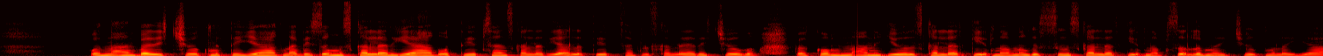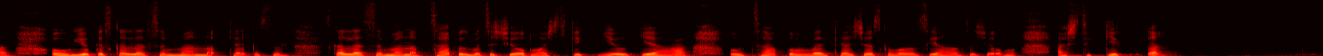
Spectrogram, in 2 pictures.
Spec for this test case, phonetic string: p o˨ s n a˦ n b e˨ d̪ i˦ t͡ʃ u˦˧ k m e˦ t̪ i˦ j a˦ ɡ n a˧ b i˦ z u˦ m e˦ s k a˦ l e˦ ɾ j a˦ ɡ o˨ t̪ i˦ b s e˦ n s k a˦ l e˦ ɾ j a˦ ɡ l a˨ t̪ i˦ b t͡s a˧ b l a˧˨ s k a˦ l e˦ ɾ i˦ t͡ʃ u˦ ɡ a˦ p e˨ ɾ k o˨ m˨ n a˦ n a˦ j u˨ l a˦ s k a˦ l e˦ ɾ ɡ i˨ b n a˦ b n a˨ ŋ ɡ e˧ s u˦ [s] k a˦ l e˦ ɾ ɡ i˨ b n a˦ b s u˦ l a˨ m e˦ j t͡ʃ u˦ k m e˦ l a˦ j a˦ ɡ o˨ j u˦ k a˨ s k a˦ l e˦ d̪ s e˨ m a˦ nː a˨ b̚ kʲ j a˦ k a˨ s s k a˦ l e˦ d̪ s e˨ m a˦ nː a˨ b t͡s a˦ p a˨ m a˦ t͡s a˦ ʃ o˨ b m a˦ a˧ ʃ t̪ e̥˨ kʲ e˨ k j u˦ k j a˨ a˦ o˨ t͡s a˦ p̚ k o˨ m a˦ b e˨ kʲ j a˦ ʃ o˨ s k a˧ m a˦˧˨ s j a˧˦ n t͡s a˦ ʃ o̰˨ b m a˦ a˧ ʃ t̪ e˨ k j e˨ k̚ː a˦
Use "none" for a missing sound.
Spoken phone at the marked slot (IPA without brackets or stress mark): s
